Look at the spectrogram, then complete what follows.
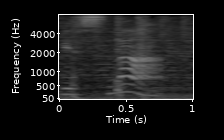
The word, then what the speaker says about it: весна: Next word is весна. Весна, spring. So syllable falls at the last syllable na. So the first syllable вес we have to pronounce with letter E. Весна, весна.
